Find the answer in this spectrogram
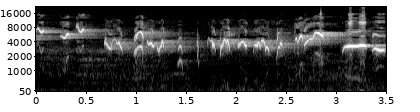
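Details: Buxtoni white-eye song used as a lure to get other white-eyes singing fast and open-beaked: rapid high twittering of short slurred notes, with sharp whistled upslurs near the end.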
